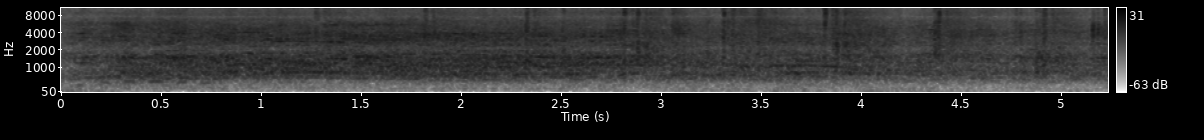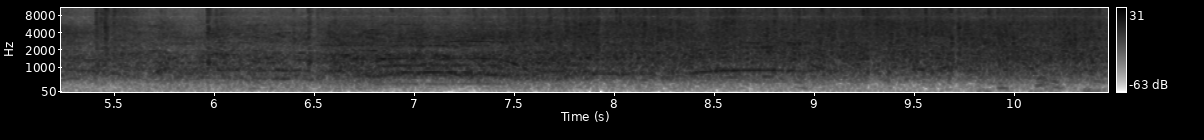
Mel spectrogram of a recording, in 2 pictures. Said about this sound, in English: For the listeners, there was an extra burst of applause because of the tip of a hat. Such a simple gesture. I wasn't looking. I was like, what did he do? Oh, he took his hat off. What a delight.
